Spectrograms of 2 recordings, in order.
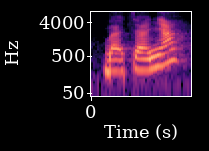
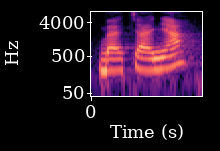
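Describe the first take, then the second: Both takes have the same delivery.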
